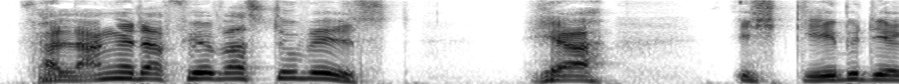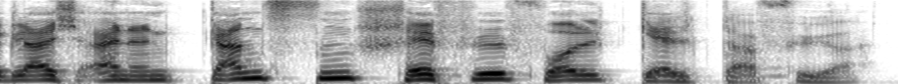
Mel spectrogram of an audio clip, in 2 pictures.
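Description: A man voicing a boisterous, superstitious farmer who is easily fooled, speaking loudly and excitably in a dry recording. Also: on the high side, measured pace, no room sound, voice pushed up. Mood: excited.

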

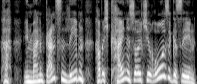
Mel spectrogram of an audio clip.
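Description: A man voicing an impulsive, self-absorbed young student in a fairy tale, with loud, excited exclamations. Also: a little high, a little slow, no room sound, studio quality.

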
